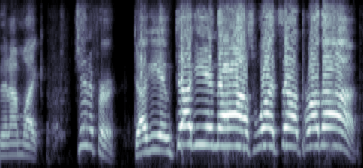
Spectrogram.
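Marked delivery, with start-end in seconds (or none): 1.0-1.6 retold name call. Calling a woman out of trance. 1.8-4.8 loud, high, hollered welcome; big excited shout-out; shouted greeting. Real, not acted. Hails someone who just arrived.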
